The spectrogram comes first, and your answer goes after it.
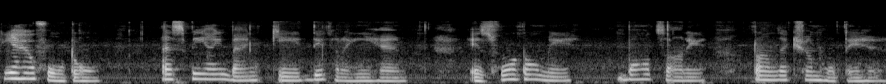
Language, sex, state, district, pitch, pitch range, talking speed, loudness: Hindi, female, Rajasthan, Bikaner, 185 Hz, 165-230 Hz, 110 wpm, -18 LUFS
